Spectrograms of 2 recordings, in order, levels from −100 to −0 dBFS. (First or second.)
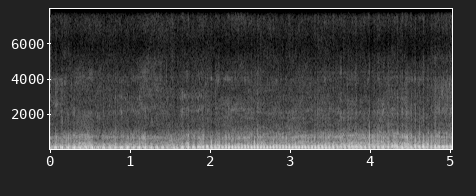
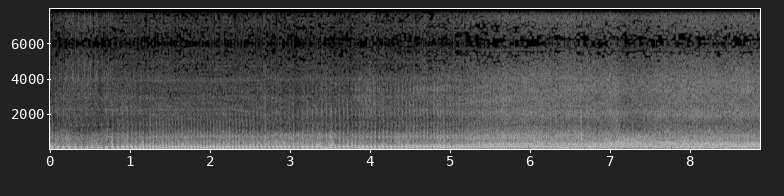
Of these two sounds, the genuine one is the second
